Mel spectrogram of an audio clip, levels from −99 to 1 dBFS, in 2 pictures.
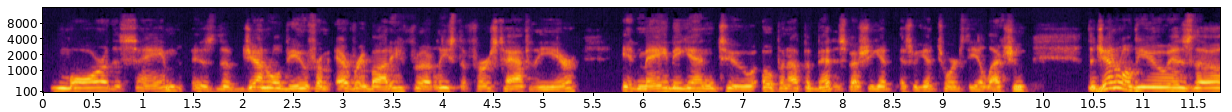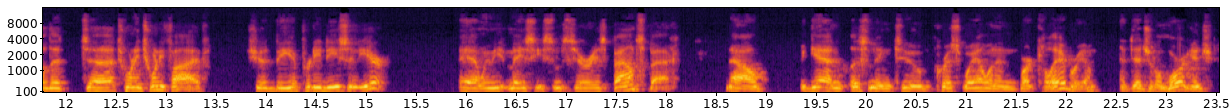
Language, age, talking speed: English, 50-69, 175 wpm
